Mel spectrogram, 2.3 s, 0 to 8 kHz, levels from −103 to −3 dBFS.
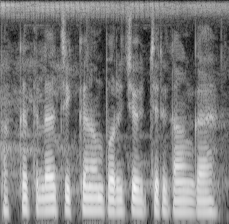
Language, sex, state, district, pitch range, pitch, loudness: Tamil, male, Tamil Nadu, Kanyakumari, 105-120 Hz, 115 Hz, -16 LUFS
